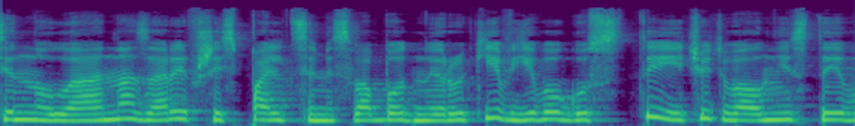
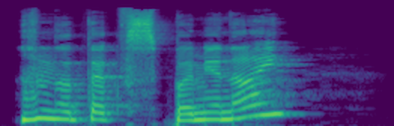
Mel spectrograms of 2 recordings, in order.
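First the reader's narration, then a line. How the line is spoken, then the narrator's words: Laughing. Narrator (Russian): рассмеялся он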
